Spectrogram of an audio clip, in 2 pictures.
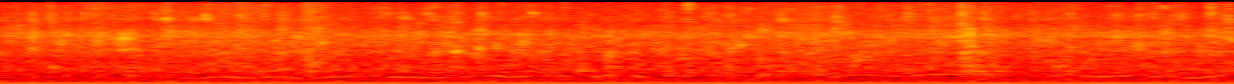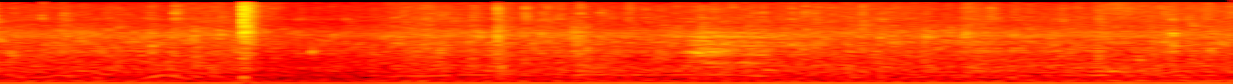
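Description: An elderly man speaks quietly and calmly close by.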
